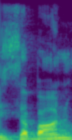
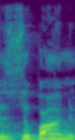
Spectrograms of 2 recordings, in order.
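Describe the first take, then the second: First: ज़बान with short "a" after z; correct variant. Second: ज़ुबान with short "u" after z; correct variant. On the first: Teacher allowing one variant, pronounced with a. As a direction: say "za-baan" for ज़बान. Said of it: "सही ज़बान भी है". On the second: Teacher allowing another variant, pronounced with u. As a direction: say "zu-baan" for ज़ुबान. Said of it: "ज़ुबान भी है". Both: Shown as a demonstration.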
